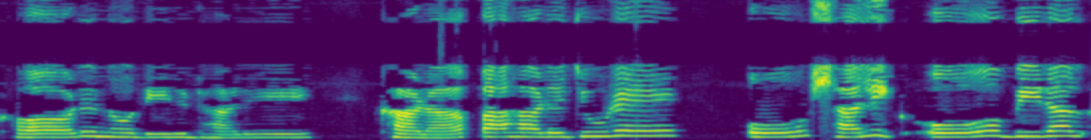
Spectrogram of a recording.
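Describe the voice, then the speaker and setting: A woman's voice: fairly high pitch, steady tone, drawn-out words. A woman voicing a naive, trusting rooster in a children's cartoon. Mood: pleading. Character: naive trusting yellow-crested rooster, plaintive when caught. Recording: faint background noise.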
